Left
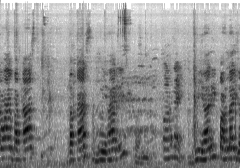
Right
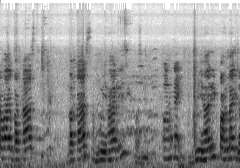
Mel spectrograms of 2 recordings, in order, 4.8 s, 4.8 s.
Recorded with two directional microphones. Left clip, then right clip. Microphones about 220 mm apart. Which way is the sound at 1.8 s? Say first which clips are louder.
Right 1 dB; 35° left (ahead or behind).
